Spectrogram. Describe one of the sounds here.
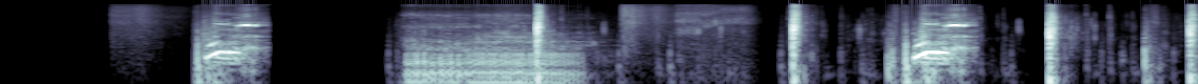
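A wolf growls and barks.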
